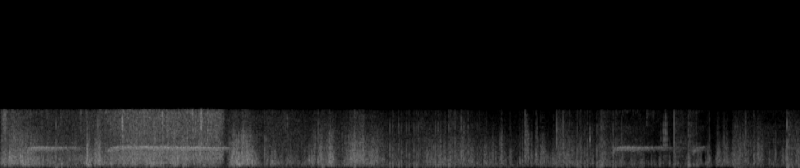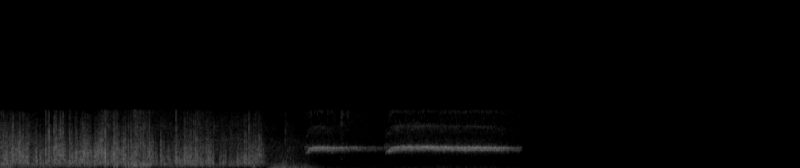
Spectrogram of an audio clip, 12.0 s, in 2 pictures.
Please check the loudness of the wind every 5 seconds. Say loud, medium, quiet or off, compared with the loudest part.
loud, medium, off.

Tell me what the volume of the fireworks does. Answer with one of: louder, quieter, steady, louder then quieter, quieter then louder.
steady.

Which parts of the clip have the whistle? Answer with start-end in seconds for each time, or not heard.
0.1-1.8, 4.5-5.3, 8.2-9.9.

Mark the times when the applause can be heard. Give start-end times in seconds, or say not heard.
0.0-1.7.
